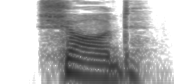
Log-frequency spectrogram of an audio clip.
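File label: "shod", British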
